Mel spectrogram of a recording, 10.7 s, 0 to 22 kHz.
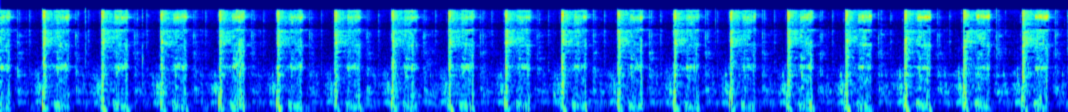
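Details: Fairbanks Morse 6hp Model Z single-cylinder engine just started with the fuel valve at one-eighth turn and drip oiler on. Crisp, evenly spaced exhaust bangs at roughly a hundred a minute, steady and unbroken; healthy normal running.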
